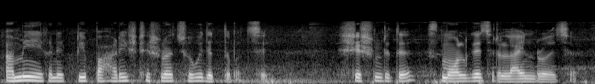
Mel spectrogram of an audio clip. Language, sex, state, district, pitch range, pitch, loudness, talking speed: Bengali, male, West Bengal, Darjeeling, 145-165 Hz, 155 Hz, -16 LUFS, 130 wpm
